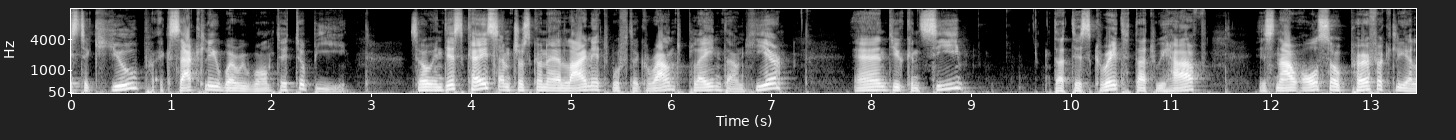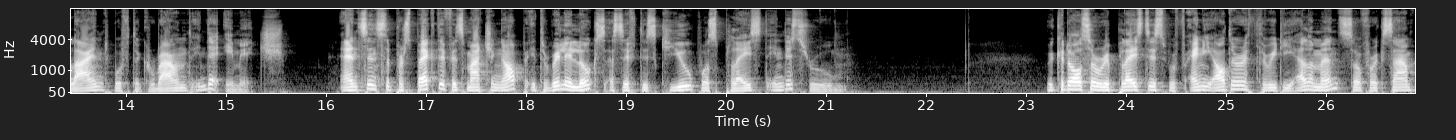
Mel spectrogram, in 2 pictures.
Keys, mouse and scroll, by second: 3.6 shift+middle drag, 4.8-7.4 drag, 8.0-8.5 shift+middle drag, 9.1 shift+middle click, 12.4-13.1 shift+middle drag, 15.5-16.0 shift+middle drag, 17.1 click, 18.1 s, 20.2 click, 20.8 r, 21.1 z, 23.4 click, 25.3 click.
